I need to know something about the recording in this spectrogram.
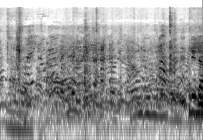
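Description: Several people talking at once, voices overlapping in casual chatter.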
